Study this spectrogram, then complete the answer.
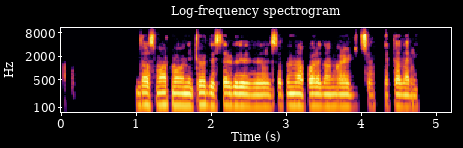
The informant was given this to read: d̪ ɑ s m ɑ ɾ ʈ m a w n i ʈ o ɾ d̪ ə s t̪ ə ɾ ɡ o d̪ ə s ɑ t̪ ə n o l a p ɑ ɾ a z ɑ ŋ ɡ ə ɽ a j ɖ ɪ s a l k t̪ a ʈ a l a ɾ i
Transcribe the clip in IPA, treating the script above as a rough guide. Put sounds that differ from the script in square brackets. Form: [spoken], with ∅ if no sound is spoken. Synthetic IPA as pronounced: d̪ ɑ s m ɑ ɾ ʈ m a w n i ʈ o ɾ d̪ ə s t̪ ə ɾ ɡ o d̪ ə s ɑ t̪ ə n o l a p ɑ ɾ a z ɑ ŋ ɡ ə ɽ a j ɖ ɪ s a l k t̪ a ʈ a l a ɾ i

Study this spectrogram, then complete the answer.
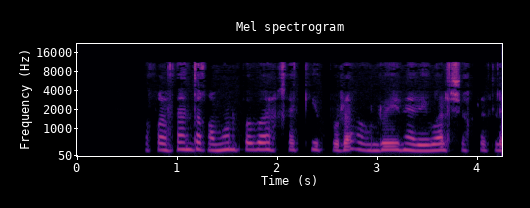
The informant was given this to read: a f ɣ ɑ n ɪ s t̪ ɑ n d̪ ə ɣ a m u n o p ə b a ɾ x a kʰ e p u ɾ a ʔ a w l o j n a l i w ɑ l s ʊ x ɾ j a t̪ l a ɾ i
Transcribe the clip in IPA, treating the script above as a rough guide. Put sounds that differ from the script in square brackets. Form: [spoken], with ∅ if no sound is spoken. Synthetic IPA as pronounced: a f ɣ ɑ n ɪ s t̪ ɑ n d̪ ə ɣ a m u n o p ə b a ɾ x a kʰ e p u ɾ a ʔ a w l o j n a [ɽ] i w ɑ l [ʃ] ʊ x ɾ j a t̪ l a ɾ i

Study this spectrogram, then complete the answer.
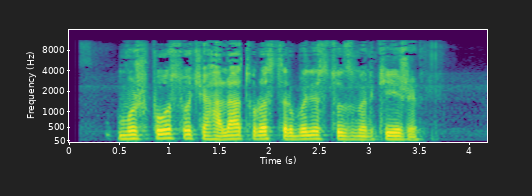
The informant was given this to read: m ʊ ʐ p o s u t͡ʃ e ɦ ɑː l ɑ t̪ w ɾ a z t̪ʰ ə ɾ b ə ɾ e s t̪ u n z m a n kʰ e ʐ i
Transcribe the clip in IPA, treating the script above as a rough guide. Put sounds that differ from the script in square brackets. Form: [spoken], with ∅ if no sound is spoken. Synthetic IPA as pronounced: m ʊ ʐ p o s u t͡ʃ e ɦ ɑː l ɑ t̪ w ɾ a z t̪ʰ ə ɾ b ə [l] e s t̪ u n z m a n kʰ e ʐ i

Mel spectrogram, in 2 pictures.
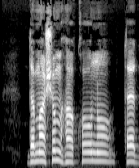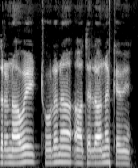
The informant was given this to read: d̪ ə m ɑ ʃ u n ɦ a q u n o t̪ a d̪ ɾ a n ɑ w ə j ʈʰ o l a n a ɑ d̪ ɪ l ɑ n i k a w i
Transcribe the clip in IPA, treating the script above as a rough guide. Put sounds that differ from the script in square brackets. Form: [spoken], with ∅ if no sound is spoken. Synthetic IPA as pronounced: d̪ ə m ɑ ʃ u [m] ɦ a q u n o t̪ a d̪ ɾ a n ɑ w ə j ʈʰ o l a n a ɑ d̪ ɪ l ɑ n [a] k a w i

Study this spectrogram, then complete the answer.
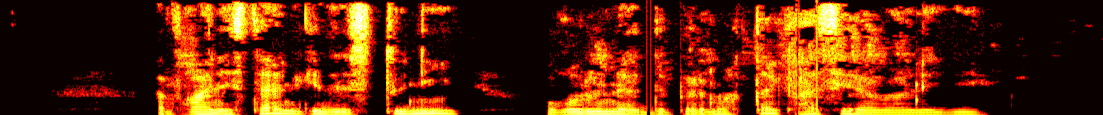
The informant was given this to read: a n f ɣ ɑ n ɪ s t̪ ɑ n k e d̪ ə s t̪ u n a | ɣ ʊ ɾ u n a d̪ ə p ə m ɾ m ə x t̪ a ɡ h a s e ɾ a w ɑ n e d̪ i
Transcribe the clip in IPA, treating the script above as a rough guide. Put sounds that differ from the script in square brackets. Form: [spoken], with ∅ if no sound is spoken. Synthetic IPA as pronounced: a [∅] f ɣ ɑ n ɪ s t̪ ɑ n k e d̪ ə s t̪ u n [i] | ɣ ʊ ɾ u n a d̪ ə p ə [∅] ɾ m ə x t̪ a ɡ h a s e ɾ a w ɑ n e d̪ i

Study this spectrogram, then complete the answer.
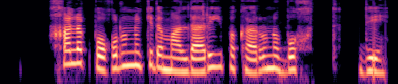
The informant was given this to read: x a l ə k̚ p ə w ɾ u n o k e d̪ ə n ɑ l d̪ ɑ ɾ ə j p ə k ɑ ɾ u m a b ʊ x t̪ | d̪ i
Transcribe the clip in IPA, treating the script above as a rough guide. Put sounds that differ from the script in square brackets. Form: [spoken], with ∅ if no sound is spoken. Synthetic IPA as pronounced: x a l ə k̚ p ə [ɣ] ɾ u n o k e d̪ ə [m] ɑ l d̪ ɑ ɾ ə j p ə k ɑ ɾ u [n] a b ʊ x t̪ | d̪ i

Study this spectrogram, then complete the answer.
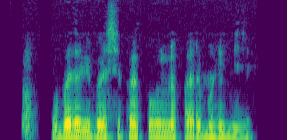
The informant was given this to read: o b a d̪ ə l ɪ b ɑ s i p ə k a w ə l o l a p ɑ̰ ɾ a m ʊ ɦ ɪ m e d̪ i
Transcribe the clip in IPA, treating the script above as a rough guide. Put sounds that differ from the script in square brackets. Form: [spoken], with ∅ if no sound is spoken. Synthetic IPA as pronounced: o b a d̪ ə l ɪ b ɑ s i p [ɑ] k a w ə l o l a p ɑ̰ ɾ a m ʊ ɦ ɪ m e d̪ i

